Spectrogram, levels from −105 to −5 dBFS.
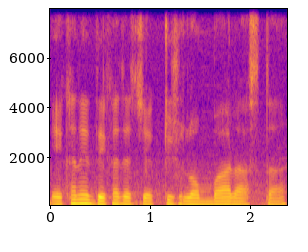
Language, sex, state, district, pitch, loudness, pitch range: Bengali, male, Tripura, West Tripura, 140 Hz, -16 LUFS, 130-145 Hz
